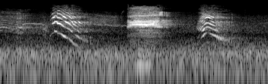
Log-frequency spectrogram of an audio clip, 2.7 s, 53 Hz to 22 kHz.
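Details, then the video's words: Three quick dolphin calls underwater: a falling whistle, a buzzy burst, then an arched whistle that drops away, over steady sea noise. "Sound of Dolphins. Full dive 4K"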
